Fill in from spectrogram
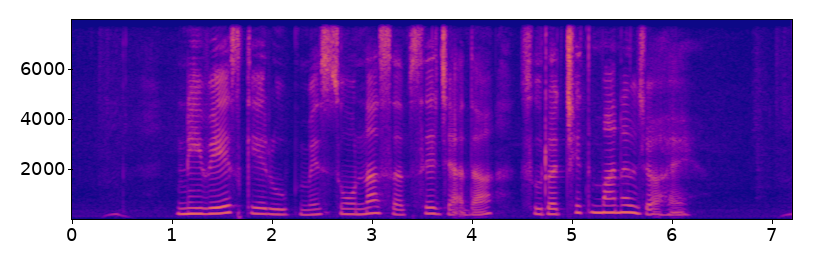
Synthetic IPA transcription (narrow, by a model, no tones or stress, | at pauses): nɪʋeːskeɾuːpmẽsoːnasɐbsezja̰ːd̪a̰ | sʊɾəkʃʰɪt̪maːnəld͡ʒaːɦɛː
